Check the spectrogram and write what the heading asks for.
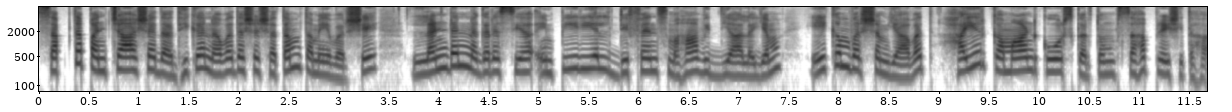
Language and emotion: Sanskrit, neutral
